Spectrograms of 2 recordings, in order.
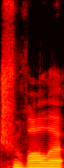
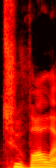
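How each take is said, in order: First: The name begins with a 'tr' sound. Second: The name begins with a plain 't' sound. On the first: The speaker calls it wrong. "I keep pronouncing it Truvala, I do apologize" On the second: The speaker calls it right. "or Tuvala"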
